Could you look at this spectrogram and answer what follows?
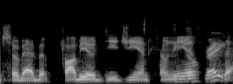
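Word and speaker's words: Fabio Di Giannantonio: I'm gonna butcher his name so bad but Fabio DG Antonio is that how you say it that's right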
